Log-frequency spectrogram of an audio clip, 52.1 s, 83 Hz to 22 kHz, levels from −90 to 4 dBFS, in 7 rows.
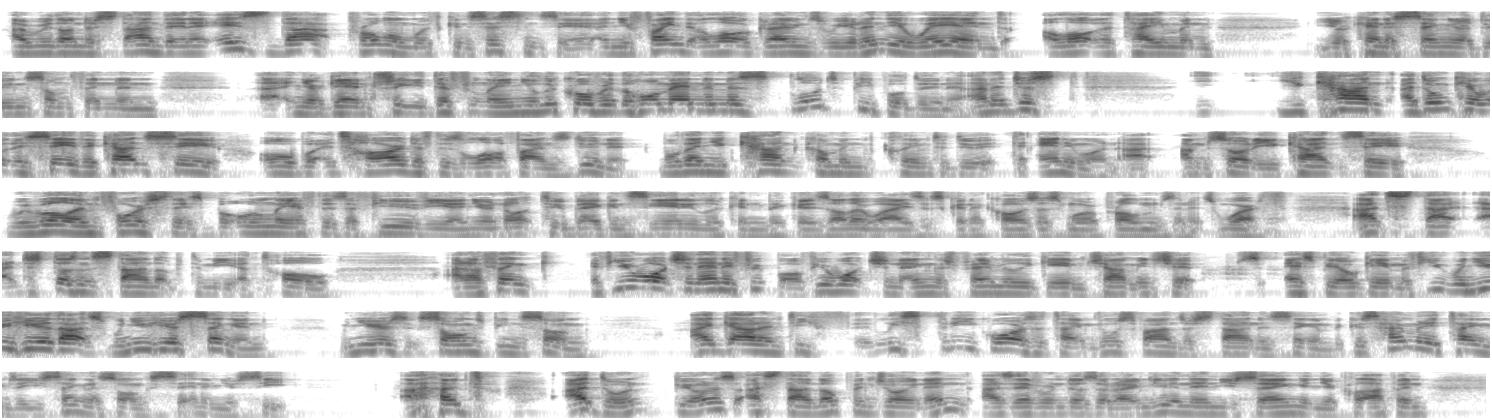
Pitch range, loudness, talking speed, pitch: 130-175 Hz, -29 LUFS, 270 wpm, 145 Hz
